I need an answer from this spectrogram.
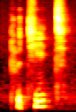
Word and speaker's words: petite: So prononciation, petit, petite.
